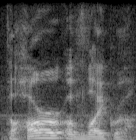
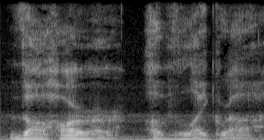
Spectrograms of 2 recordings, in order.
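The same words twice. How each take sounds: First: Said in the usual way. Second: Low, slow, ominous horror voice; horror host. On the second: Acted. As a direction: intone the title like a horror trailer. Horror-style show title intro.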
